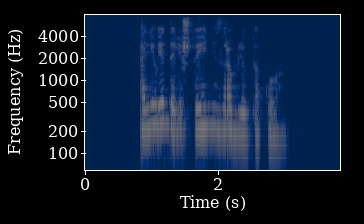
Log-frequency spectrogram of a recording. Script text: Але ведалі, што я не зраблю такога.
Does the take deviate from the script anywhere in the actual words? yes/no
no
